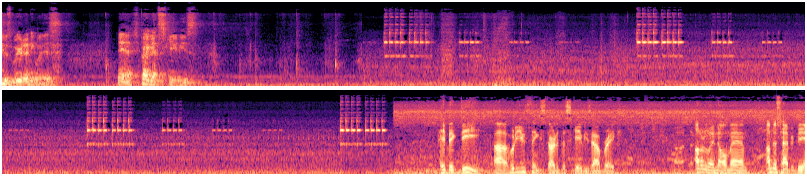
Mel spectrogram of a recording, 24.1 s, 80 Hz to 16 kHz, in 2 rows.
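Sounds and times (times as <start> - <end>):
phone alarm beeping: 5.6 - 8.7, 9.5 - 12.5, 13.3 - 16.4, 17.1 - 19.6.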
